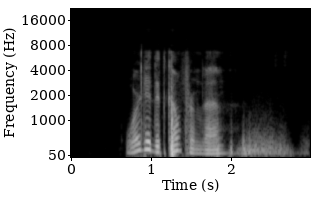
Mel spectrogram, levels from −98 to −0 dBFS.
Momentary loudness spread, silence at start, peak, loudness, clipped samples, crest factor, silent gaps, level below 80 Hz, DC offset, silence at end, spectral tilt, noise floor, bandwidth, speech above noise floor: 17 LU; 0.7 s; -6 dBFS; -30 LUFS; under 0.1%; 26 dB; none; -48 dBFS; under 0.1%; 0.3 s; -8 dB/octave; under -90 dBFS; 7.2 kHz; over 60 dB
